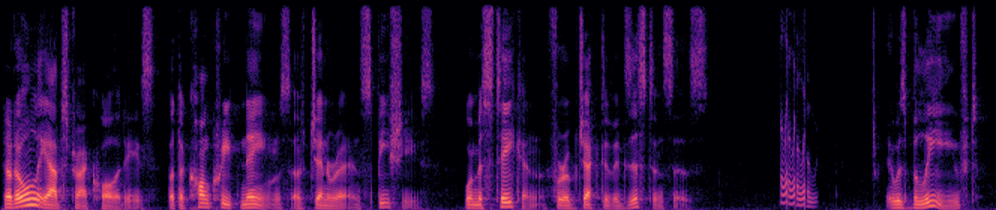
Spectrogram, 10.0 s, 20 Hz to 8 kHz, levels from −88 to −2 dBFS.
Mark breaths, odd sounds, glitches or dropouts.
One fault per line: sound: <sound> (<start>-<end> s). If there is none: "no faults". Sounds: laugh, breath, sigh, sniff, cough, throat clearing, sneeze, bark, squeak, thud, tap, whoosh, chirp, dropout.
sound: chirp (7.8-8.2 s)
